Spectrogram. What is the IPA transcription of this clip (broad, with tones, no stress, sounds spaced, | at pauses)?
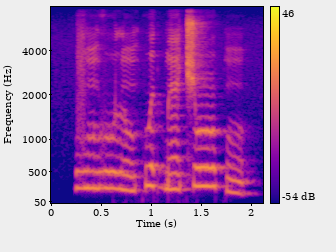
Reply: v ũ˧ ɣ u˧ l ũ˨ kʷ ɛ˦ ɡ͡b ɛ̃˧ t͡ʃ oː˦ p ũ˨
